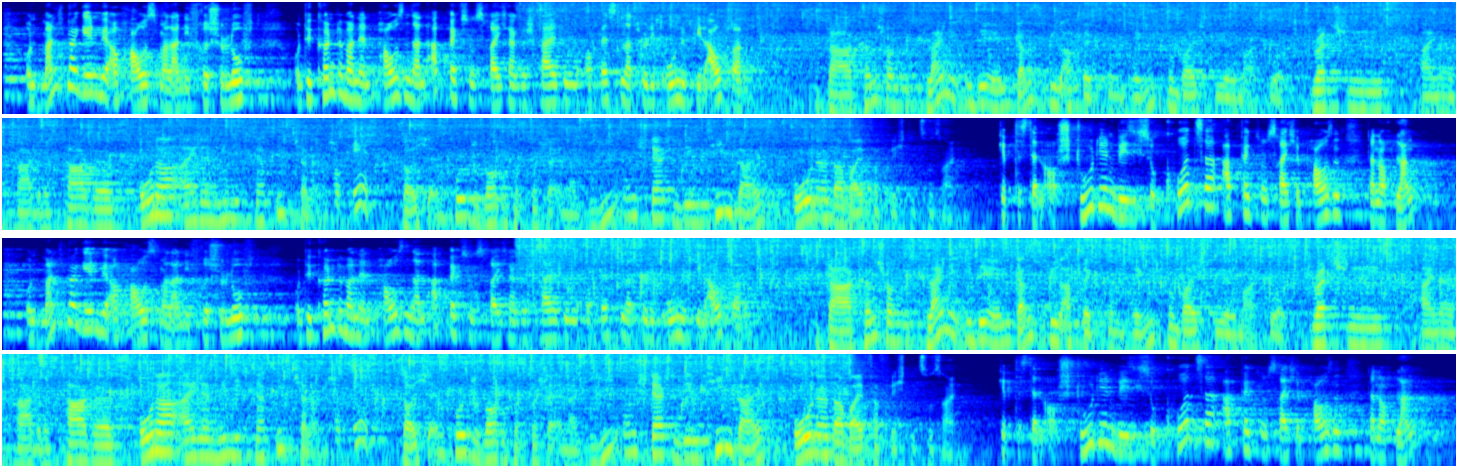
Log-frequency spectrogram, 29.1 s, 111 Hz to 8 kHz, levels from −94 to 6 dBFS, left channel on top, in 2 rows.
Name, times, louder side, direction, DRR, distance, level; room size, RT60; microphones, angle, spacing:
voice 1, 0.0-7.5 17.9-18.2 24.5-28.6, left 4 dB, 35° left, 11 dB, 0.5 m, -39 dB
sound 1, 5.1-23.0, right 6 dB, 50° right, 1.1 m, -43 dB
voice 2, 8.2-18.2 18.5-24.2, right 3 dB, 25° right, 9 dB, 0.5 m, -41 dB
21.0 x 17.0 x 2.7 m, 2.4 s
head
